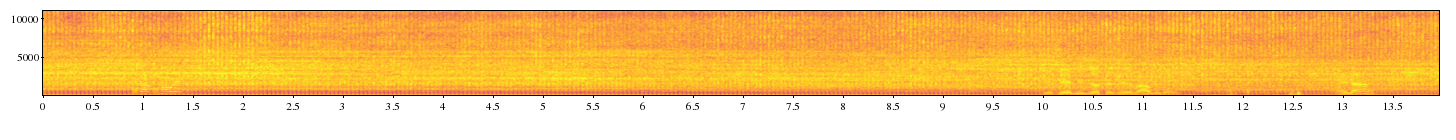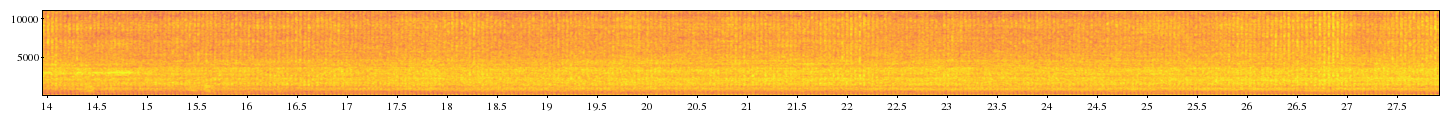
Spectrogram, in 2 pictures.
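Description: A small tiller engine chugs steadily close by.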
